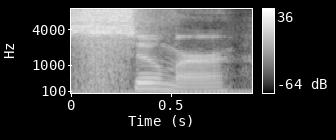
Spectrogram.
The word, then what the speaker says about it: Sumer: of Mesopotamia here uh that we call Sumer, pronounced Sumer, uh the southern end of the Tigris and Euphrates River valleys.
